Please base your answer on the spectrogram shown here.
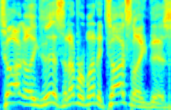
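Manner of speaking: high, loud, fast, hyped radio DJ voice.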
